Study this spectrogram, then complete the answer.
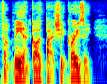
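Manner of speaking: plain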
